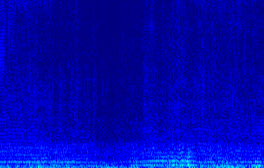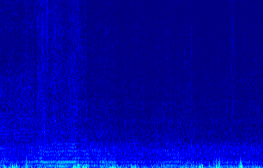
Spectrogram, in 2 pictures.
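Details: Honey bees at the hive entrance, workers flying in with pollen and nectar: a dense, steady buzzing hum with layered low drones and bright tonal bands near the middle, swelling and fading as individual bees pass close.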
